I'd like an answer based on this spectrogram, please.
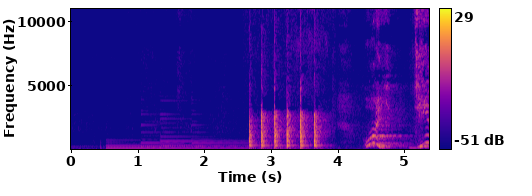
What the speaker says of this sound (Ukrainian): ви чуєте? До нас хтось стукає.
